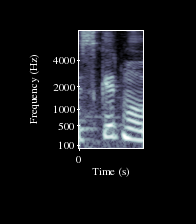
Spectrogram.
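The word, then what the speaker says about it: Scudamore: sort of American adaption now Skidmore was the original pronunciation and over the years I suppose they call people there um the way they form their letters changed and so Skidmore became scooter more but originally when they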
